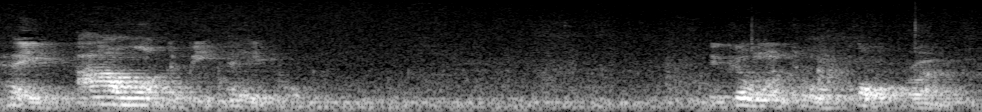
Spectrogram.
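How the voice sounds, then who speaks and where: A man's voice: fairly high pitch, expressive, a little slow, background noise. A man, giving a folksy, preacherly motivational talk to youth in a large wooden camp hall. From North Carolina. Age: 60s. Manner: folksy, preacherly, gesturing while pacing. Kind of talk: motivational speech. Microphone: far camera. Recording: echoey hall from far off.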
